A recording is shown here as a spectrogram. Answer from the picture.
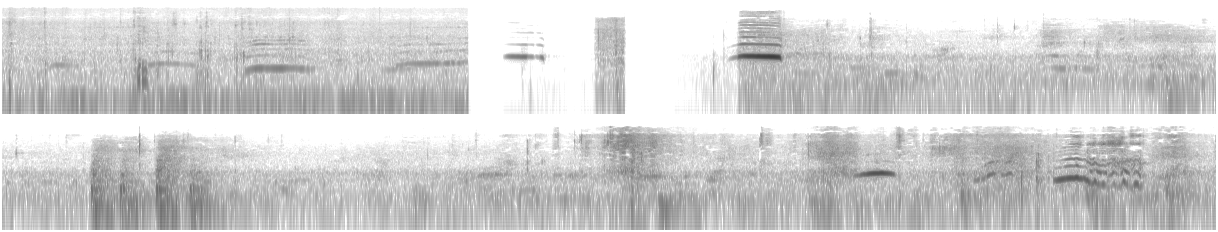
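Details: Baby macaque with no mother to protect him, seriously injured after being bullied, gives short arched tonal coos at intervals, some with faint harmonics, among clicks, rustling and sudden bursts of broadband noise.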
